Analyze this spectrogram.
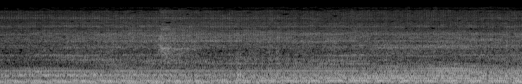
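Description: A steady, low mechanical hum of a running motor.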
